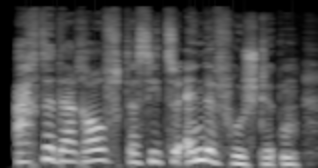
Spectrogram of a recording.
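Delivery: speaking fast. A narrator's reading. Mother instructing her husband about breakfast, hurried. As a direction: press on urgently. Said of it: "Ich begann, schnell zu sprechen".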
